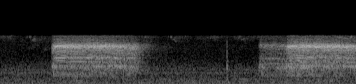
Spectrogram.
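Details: Two adult Eurasian jackdaws give two harsh, drawn-out, rasping alarm calls while defending their young, each lasting about a second with a short pause between, over faint background hiss.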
